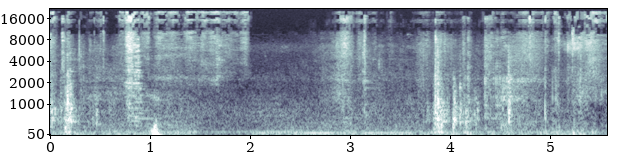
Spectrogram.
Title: Front End Clunking Noise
